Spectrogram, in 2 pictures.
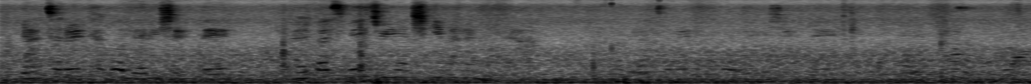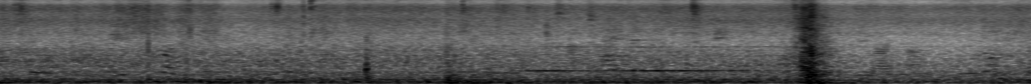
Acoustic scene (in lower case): subway train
